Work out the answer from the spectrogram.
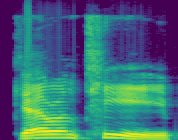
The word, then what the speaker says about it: guarantee: guarantee, 발음에 의해서 되겠는데요. UA는 에 발음이 나고요. 강세는 뒤쪽에 있고 장음이 되겠습니다.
